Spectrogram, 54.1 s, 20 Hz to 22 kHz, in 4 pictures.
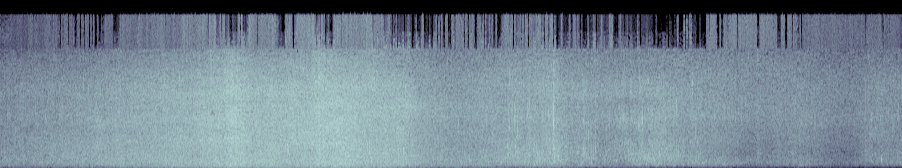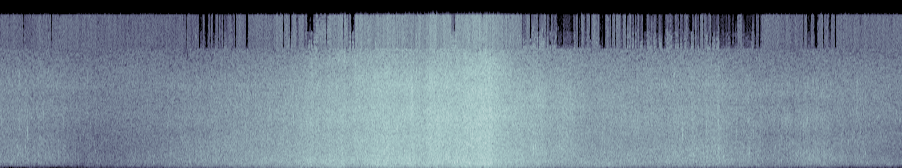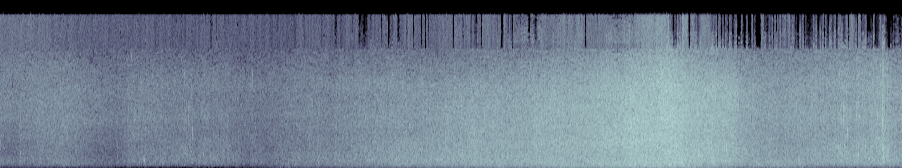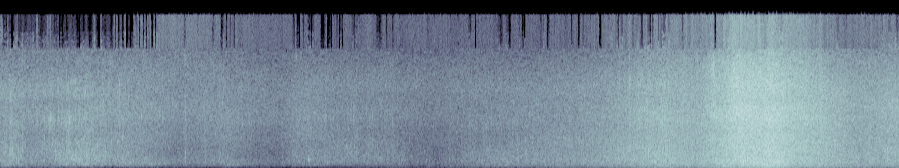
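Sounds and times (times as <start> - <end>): ocean waves breaking: 47.5 - 54.0.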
